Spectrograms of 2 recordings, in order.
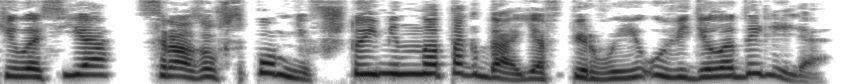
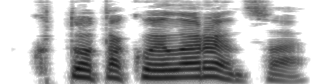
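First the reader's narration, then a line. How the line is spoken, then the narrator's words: Unpleasant tone. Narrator (Russian): Неприятным тоном спросил Люк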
